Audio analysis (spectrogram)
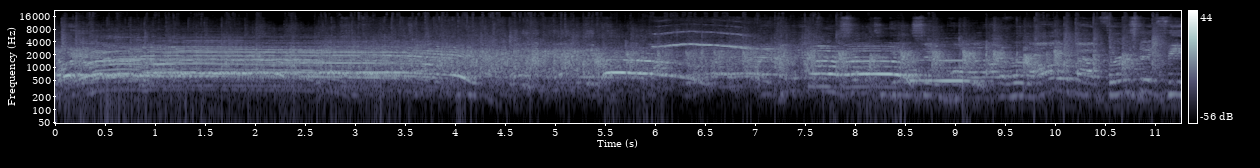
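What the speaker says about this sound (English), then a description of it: "a raucous round of applause, ladies and gentlemen, for Nordo" A raucous round of applause and cheering from a live audience at a football show in St Paul, Minnesota, sustained and loud, with whoops and voices rising over the clapping.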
